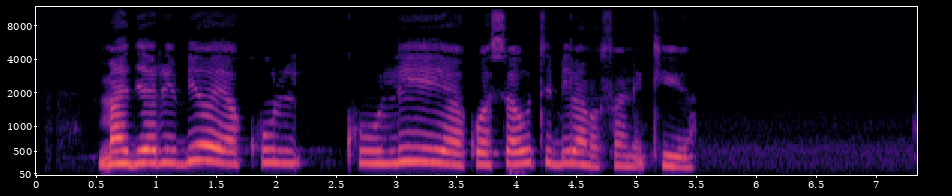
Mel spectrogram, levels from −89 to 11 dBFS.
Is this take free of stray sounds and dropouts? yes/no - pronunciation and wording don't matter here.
yes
